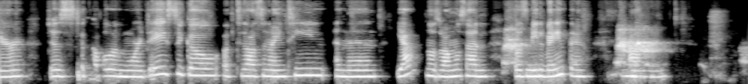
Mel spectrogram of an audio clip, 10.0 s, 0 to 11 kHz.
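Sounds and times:
speech: 0.0 - 9.6
whiny drawn-out dog bark: 6.7 - 7.0, 8.2 - 8.9.

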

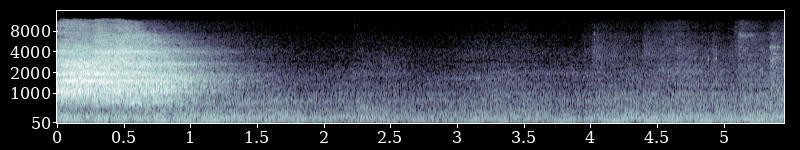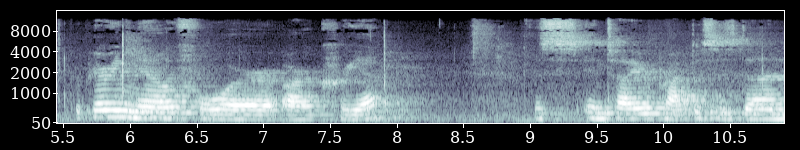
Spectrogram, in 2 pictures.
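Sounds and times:
deep exhale during a breathing exercise: 0.0 - 1.5
speech: 5.7 - 8.0, 9.0 - 10.9.

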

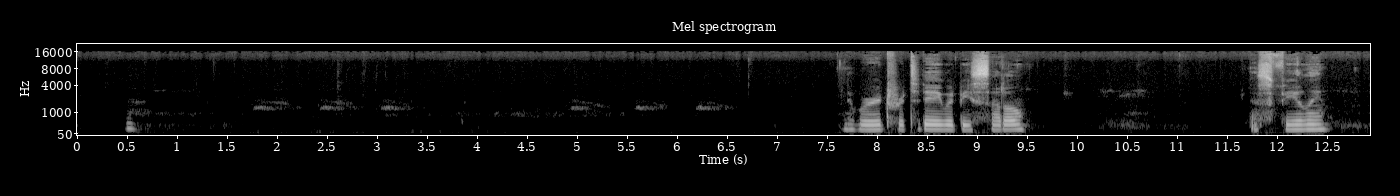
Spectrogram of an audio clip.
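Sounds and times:
low steady hum: 0.0 - 12.9
speech: 0.5 - 0.8, 7.7 - 9.6, 11.8 - 12.6
crows cawing: 1.7 - 3.5, 4.9 - 6.7.

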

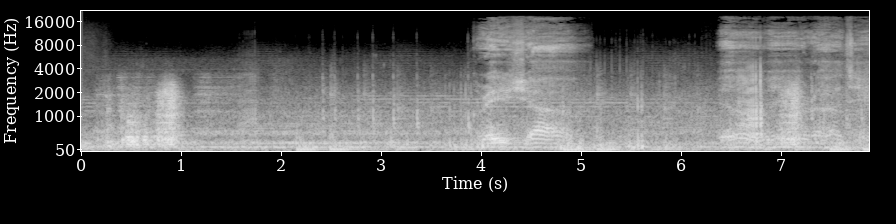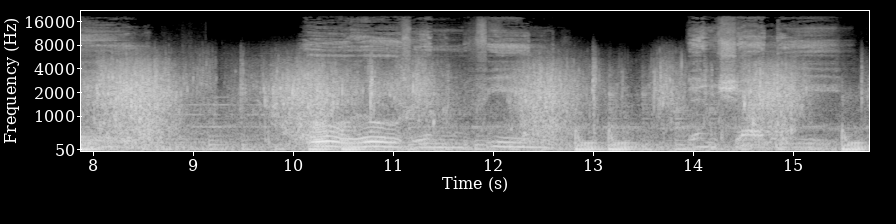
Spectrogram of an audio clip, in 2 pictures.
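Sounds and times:
water sloshing and splashing as a small rowboat is towed ashore through shallows: 0.0 - 15.7
indistinct voice-like sounds: 3.8 - 5.7, 6.3 - 9.0, 10.1 - 12.9, 14.0 - 15.6
speech: 4.0 - 5.1, 6.4 - 8.5, 14.4 - 15.0.

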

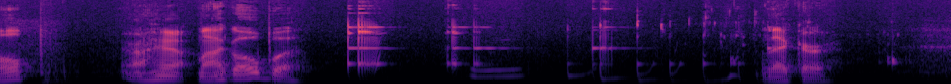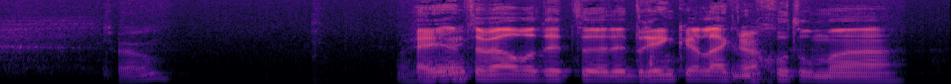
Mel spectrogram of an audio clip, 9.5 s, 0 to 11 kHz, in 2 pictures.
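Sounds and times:
speech: 0.0 - 1.6, 3.8 - 4.2, 5.3 - 5.7, 6.8 - 9.3
glass clinking: 1.7 - 4.6
Johnnie Walker Black Label whisky glugging and splashing as poured: 2.9 - 4.6.

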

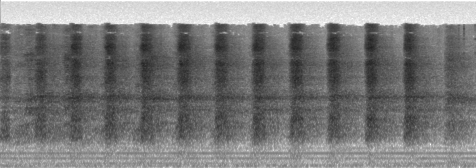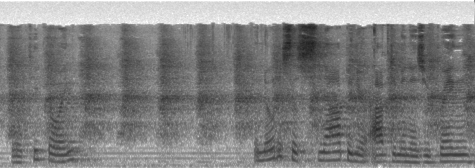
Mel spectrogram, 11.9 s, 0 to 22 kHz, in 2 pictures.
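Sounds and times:
person with tongue out panting like a dog in a breathing exercise: 0.0 - 11.8
speech: 6.1 - 7.2, 9.1 - 11.8.

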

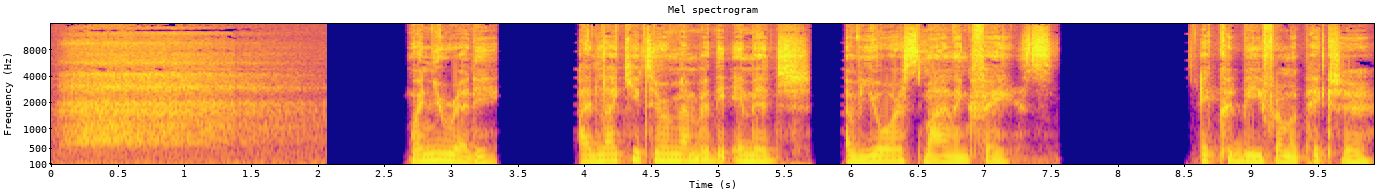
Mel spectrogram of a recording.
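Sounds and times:
deep breath during a guided meditation: 0.0 - 2.1
speech: 2.8 - 3.4, 4.0 - 7.6, 8.6 - 9.9.

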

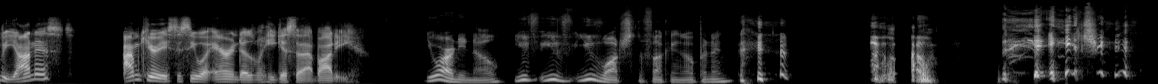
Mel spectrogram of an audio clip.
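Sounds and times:
speech: 0.0 - 7.9, 8.7 - 9.4, 10.0 - 11.4
laughter: 7.4 - 7.9, 10.0 - 11.4
person coughing: 8.7 - 9.4, 10.0 - 11.4.

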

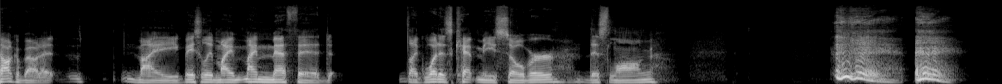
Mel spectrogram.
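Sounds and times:
speech: 0.0 - 3.4, 4.0 - 6.7, 8.3 - 9.5
person coughing with harsh rasping bursts: 8.3 - 9.8.

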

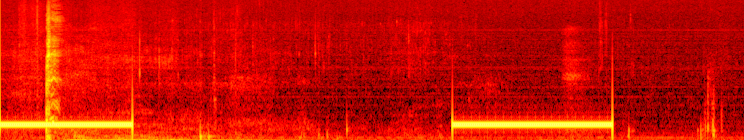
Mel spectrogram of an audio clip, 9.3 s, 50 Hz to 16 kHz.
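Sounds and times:
telephone tone while a call goes through: 0.0 - 1.7, 5.7 - 7.7.

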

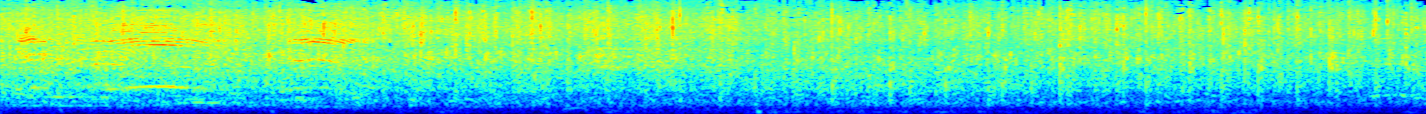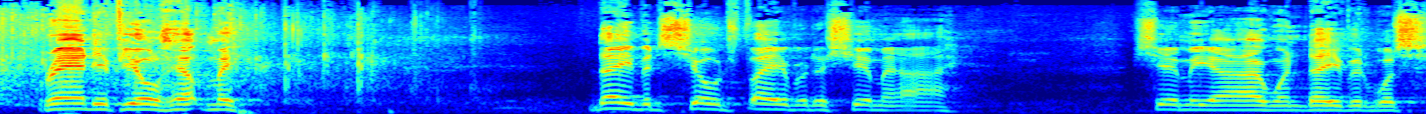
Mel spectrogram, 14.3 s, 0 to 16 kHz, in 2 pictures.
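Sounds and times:
scattered cheers: 0.0 - 3.2, 6.7 - 7.4
large gathering clapping in applause: 0.0 - 9.6
speech: 7.4 - 8.5, 10.1 - 12.0, 12.8 - 14.2.

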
